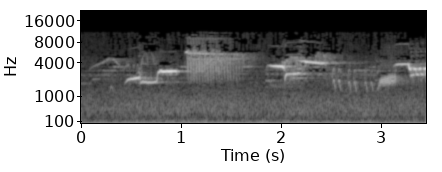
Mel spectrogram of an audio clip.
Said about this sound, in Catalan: Doncs, a veure què diu aquell pardal d'allà dalt, d'aquell arbre. Ah, sí, sí, esclar que sí. Ei, pardalet! Pardalet bonic, què? Què m'expliques?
